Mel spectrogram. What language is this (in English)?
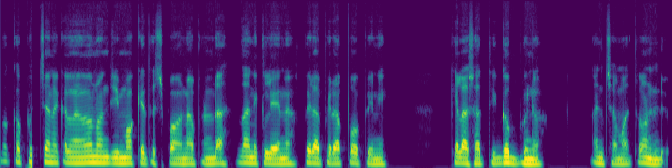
Tulu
